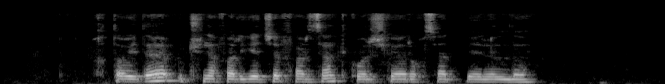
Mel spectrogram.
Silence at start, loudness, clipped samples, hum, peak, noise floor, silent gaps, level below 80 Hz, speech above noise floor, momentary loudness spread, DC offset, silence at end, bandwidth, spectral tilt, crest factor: 0.95 s; -24 LUFS; under 0.1%; none; -8 dBFS; -65 dBFS; none; -64 dBFS; 42 dB; 8 LU; under 0.1%; 1.3 s; 12 kHz; -5 dB/octave; 18 dB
